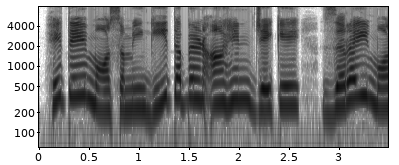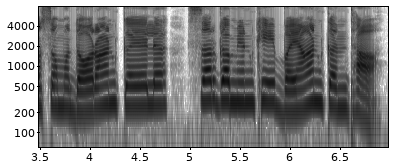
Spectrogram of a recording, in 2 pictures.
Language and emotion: Sindhi, neutral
